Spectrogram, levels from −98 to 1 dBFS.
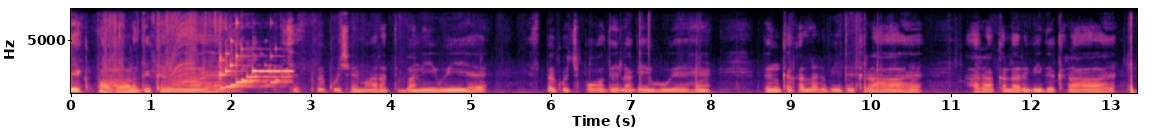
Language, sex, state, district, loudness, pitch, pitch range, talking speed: Hindi, female, Bihar, East Champaran, -17 LUFS, 165 Hz, 160-175 Hz, 155 wpm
